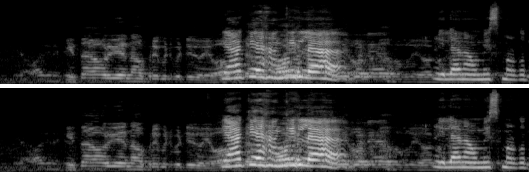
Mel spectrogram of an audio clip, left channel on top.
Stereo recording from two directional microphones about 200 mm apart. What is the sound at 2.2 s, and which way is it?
A woman's voice, 10° right (ahead or behind).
